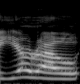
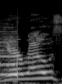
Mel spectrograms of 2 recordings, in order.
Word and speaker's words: gyro: they're the same mind Euros no they're it's g-y-o g-y-r-o I think they're pronounced Euro it's a type of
